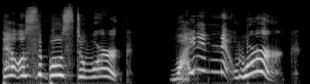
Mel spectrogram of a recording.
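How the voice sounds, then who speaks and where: A woman's voice: very high-pitched, very animated, measured pace, fairly bright tone, no echo, voice pushed up, full character voice. Blunt exasperated teen boy, woman narrator doing him, storybook style, dry close audio. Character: teenage boy, loud, exasperated, blunt older brother. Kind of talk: dramatic audiobook character reading.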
